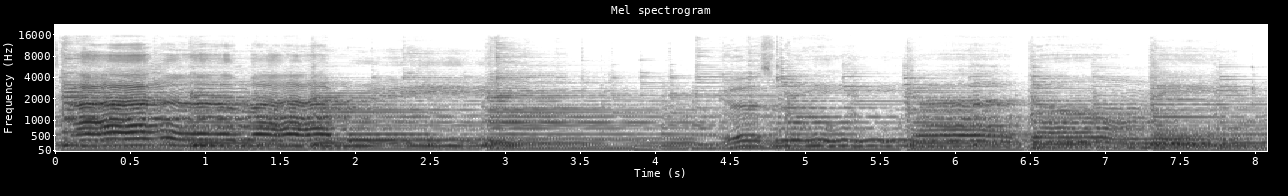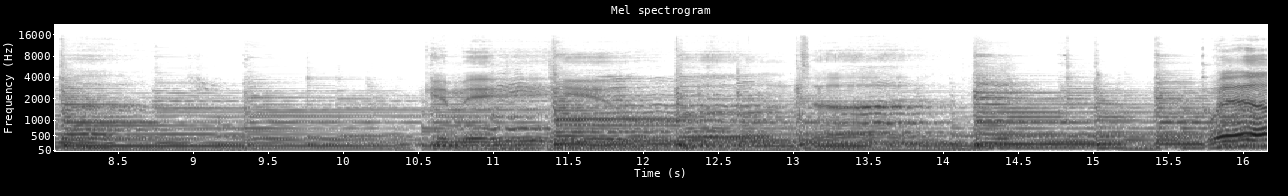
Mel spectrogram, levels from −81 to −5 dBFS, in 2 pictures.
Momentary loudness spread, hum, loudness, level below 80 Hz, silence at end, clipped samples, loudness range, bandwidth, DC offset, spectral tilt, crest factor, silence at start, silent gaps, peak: 12 LU; none; -22 LUFS; -40 dBFS; 0 s; under 0.1%; 5 LU; 15.5 kHz; under 0.1%; -6.5 dB/octave; 18 dB; 0 s; none; -4 dBFS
